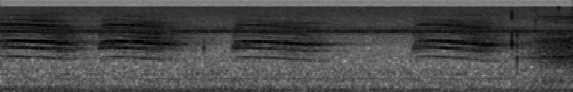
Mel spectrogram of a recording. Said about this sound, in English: And that bird outside really has a lot to say. I'm going to say that that bird is in agreement with what I'm saying. That's why it's talking so much.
